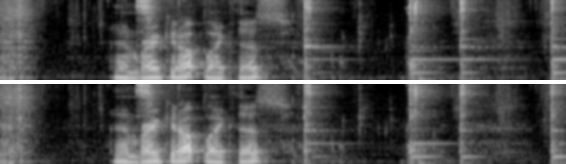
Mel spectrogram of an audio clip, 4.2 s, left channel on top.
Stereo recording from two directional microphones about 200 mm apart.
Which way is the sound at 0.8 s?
25° right (ahead or behind).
